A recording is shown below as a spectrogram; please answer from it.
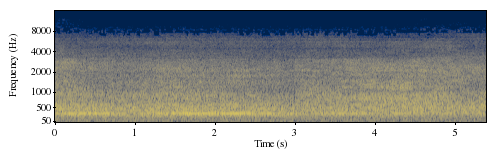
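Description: A Boeing 787 Dreamliner jet at Manchester Airport produces a loud, constant broadband engine roar with a low steady hum underneath, filling the whole stretch without letup and with no voices.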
